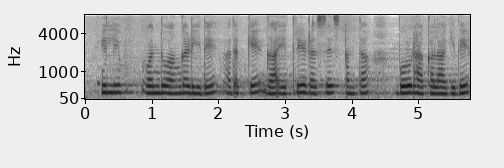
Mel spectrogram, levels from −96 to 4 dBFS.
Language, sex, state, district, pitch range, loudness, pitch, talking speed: Kannada, female, Karnataka, Bidar, 235-255 Hz, -14 LUFS, 240 Hz, 115 wpm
